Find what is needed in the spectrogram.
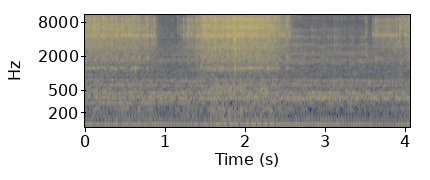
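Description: Industrial sewing machine running: a steady motor hum under a rapid stitching clatter. The clatter eases off twice, briefly about a second in and again for about a second near the end, while the hum carries on.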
